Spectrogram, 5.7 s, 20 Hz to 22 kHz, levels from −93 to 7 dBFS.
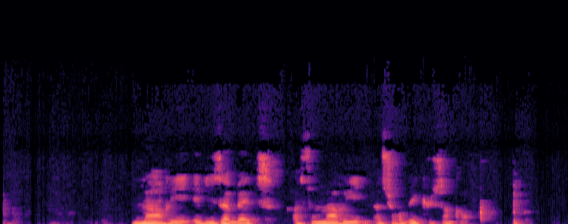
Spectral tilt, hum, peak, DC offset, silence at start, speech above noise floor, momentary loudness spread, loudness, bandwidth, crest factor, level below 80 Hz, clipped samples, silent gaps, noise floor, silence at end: -5.5 dB/octave; none; -4 dBFS; under 0.1%; 0.05 s; 42 dB; 16 LU; -22 LUFS; 7.6 kHz; 20 dB; -62 dBFS; under 0.1%; none; -62 dBFS; 0.45 s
